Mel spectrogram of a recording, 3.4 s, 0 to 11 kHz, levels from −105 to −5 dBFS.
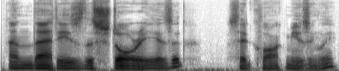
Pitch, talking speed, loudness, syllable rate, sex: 95 Hz, 175 wpm, -18 LUFS, 5.0 syllables/s, male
